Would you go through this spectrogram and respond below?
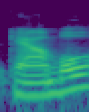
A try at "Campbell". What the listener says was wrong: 不是 Campbell, 这个 P, it's draw an X there. And the E sounds more like a short I, Campbell.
